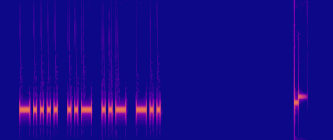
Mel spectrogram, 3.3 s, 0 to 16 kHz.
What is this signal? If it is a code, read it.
Morse code, heard as a keyed tone, about 36 wpm, 700 Hz. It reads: 6UUD
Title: Four Challenging Letter-Number Combinations 35wpm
